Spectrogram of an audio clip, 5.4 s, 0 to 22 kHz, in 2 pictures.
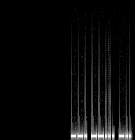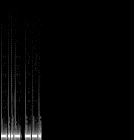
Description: Morse code, heard as a keyed tone, about 36 wpm, 700 Hz. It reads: G7DXG
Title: DXCC-100 Call Signs - 5 Characters - Repeated 3x - 35wpm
